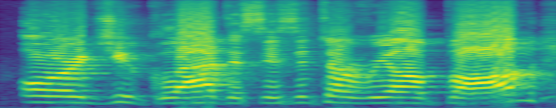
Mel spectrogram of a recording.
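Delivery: loud, drawn-out punchline; dramatic mock reveal. Lelouch taunting as he gets closer, hammed-up dramatic reveal. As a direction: deliver a cheesy pun grandly and slowly. Mock villain quote in recap.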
